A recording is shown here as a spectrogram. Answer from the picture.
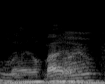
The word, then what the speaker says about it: Mio: Mayo.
